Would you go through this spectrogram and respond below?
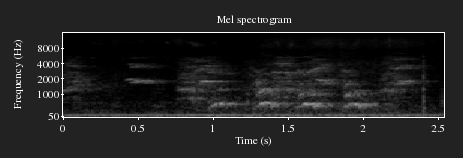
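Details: Young male Rottweiler breeding dog Nano, bred at the Gervi kennel, sire Bruno and dam Melsee Gervi; four short, tonal, mid-pitched whining yelps spaced about a third of a second apart over a steady low hum, with people talking.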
